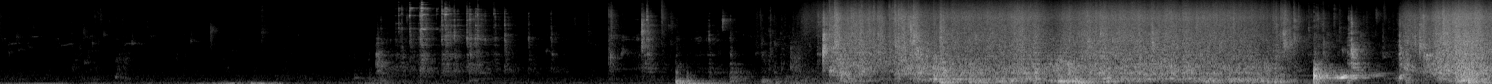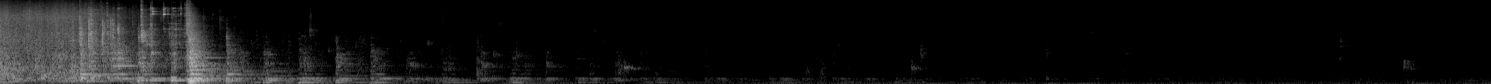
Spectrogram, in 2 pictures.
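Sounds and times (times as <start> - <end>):
water slowly drawn from a closed-top wheel well: 6.4 - 20.9
water poured back into a closed-top wheel well: 7.6 - 19.0.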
